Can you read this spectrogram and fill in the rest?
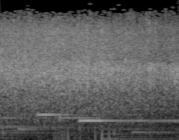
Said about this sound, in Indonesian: Haleluya, Tuhan. Haleluya. Tepuk tangan.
